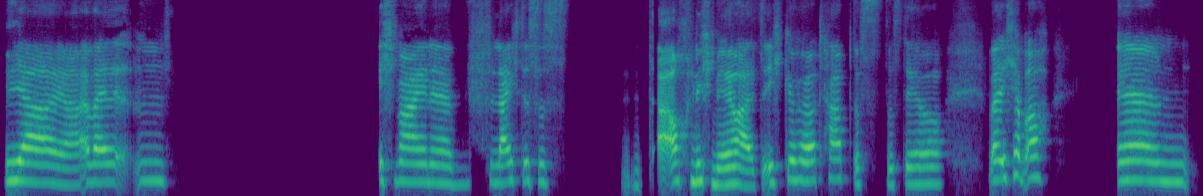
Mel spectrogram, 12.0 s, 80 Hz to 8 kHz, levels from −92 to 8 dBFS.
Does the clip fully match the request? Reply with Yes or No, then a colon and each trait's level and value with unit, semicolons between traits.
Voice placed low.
No: high, 230 Hz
